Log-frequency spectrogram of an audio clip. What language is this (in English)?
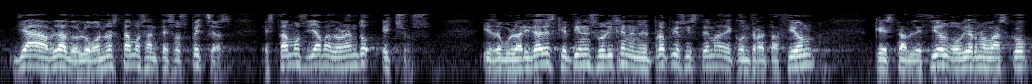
Spanish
